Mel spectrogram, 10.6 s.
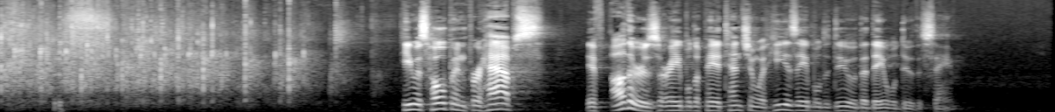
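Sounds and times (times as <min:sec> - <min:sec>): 
audience applause: 0:00.0 - 0:03.6
speech: 0:04.1 - 0:09.7.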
